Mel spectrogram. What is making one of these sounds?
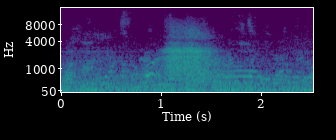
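A woman sighs softly close by.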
